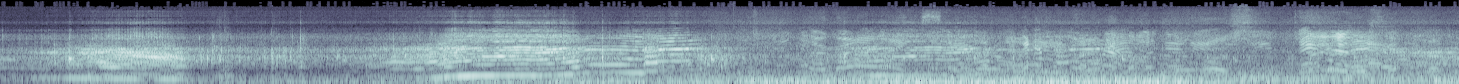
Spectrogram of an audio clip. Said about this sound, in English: A hydrophone the crew dropped into the water records the sounds of a lone male humpback trying to sweet talk a female.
